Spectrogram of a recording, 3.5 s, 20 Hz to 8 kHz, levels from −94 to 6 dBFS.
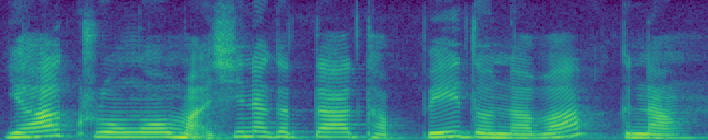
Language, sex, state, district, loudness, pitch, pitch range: Garo, female, Meghalaya, South Garo Hills, -16 LUFS, 225 Hz, 195-240 Hz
